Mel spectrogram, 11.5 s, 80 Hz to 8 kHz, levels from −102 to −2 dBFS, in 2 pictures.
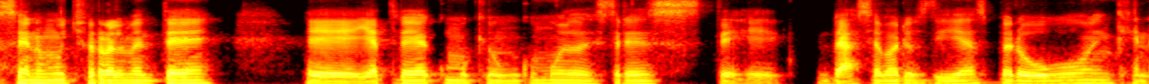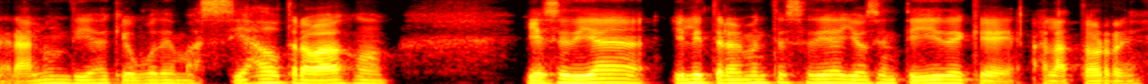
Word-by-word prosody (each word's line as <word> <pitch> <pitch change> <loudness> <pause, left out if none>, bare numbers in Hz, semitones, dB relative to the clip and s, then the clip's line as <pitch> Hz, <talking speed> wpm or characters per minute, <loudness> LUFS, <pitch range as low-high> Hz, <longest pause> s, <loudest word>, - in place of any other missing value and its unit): hace 115 - +4
no 110 - +3
mucho 115 +2 0
realmente, 110 +1 +4 0.4
eh, 90 -3 +4
ya 90 - +4
traía 110 -2 +2
como 110 -2 -4
que - - -13
un 100 0 -2
cúmulo 110 +1 -2
de 105 - 0
estrés 105 +1 -3
de 85 -2 -5 0.2
de - - +2
hace 95 +3 0
varios 105 0 -1
días, 110 +3 -2
pero 110 -5 +2
hubo 110 +4 +1
en 115 -1 -4
general 95 0 -4
un 125 0 -4
día 115 +1 -3
que 115 -3 -4
hubo 110 +1 -4
demasiado 115 +4 -2
trabajo. 115 -2 +2 0.6
Y 115 - +1
ese 110 +5 +2
día 140 0 +3
y 130 - 0
literalmente 130 0 +1
ese 135 0 -5
día, 135 +1 +2
yo 125 -1 0
sentí 120 -1 -1
de 125 -1 +1
que: 95 -6 -2
"A - - -9
la 95 - -1
torre, 100 -1 -3
110 Hz, 220 wpm, -23 LUFS, 105-120 Hz, 0.6 s, hace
